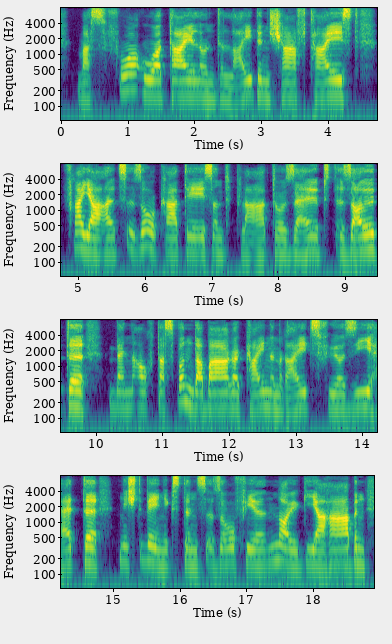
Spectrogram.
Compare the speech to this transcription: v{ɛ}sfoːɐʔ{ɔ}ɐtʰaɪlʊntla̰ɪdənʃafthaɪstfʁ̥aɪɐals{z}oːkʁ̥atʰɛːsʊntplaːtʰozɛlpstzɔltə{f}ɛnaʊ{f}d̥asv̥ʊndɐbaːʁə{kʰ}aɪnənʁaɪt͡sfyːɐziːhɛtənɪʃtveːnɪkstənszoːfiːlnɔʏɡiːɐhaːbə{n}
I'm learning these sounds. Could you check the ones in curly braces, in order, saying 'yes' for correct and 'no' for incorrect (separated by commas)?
no, no, yes, no, no, yes, yes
